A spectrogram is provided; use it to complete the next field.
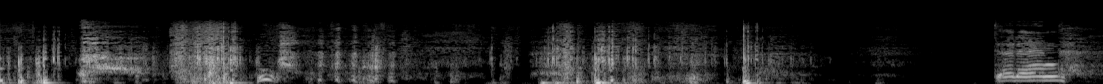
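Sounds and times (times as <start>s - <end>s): person panting: 4.0s - 5.6s, 10.6s - 11.0s.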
